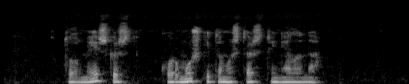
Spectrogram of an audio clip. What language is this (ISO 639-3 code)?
chm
